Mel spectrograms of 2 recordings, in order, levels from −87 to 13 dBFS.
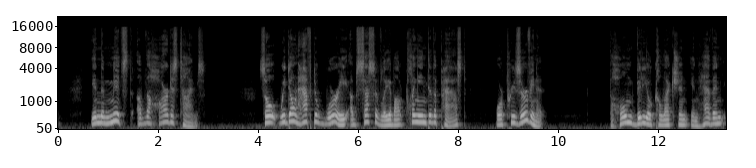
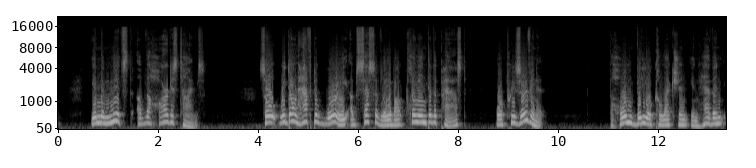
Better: first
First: none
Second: distortion; slight; 8% of the sound clipped

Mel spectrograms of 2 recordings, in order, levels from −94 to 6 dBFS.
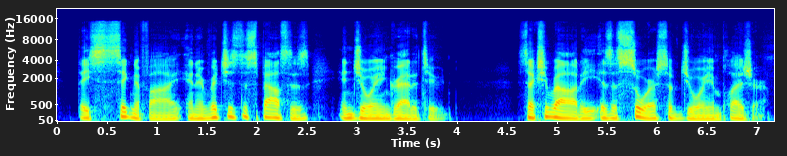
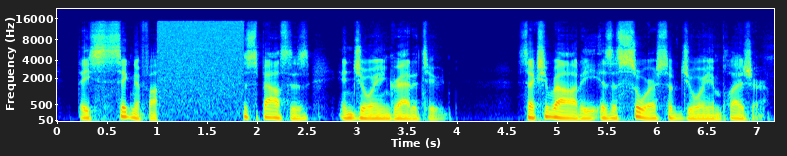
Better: first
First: none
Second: audio cutting out; filled with static; at 1 s for 1 s

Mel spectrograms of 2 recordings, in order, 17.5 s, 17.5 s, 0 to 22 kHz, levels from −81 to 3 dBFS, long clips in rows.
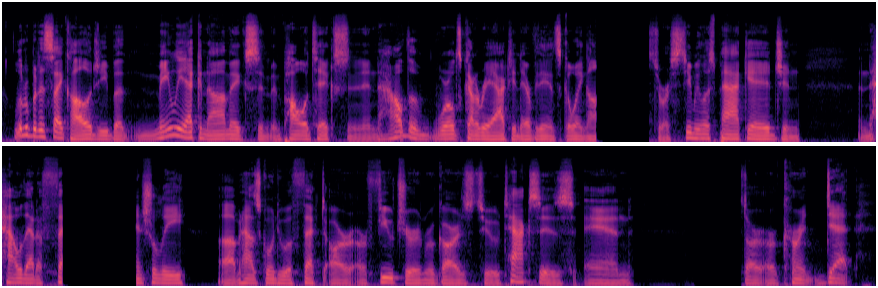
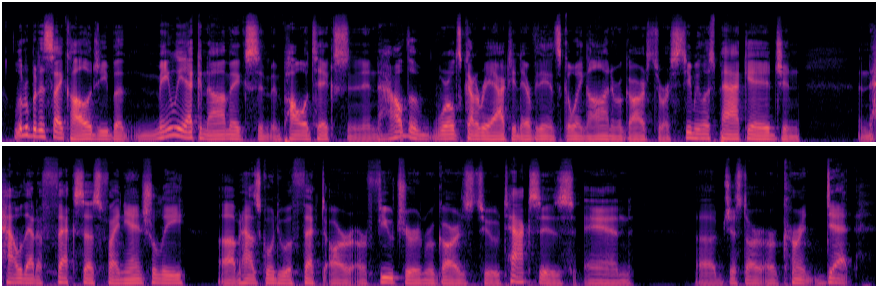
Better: second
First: audio cutting out; at 6 s for 0.5 s, at 9.5 s for 0.5 s and at 16 s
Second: none

